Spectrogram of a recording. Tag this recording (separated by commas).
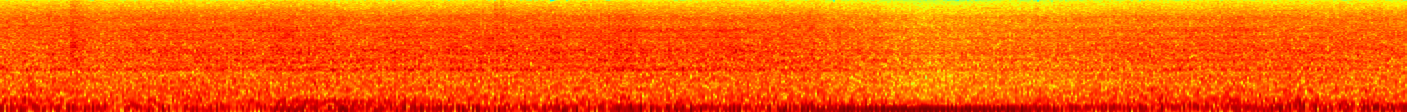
Vehicle, Truck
